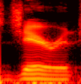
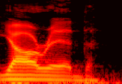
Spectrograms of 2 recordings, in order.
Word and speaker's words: Jared: Mahalalel lived 65 years, and he begat, English says Jared, it should be pronounced Yared. Yared. But I'm going to humor everybody here and call him Jared.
